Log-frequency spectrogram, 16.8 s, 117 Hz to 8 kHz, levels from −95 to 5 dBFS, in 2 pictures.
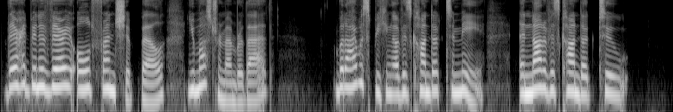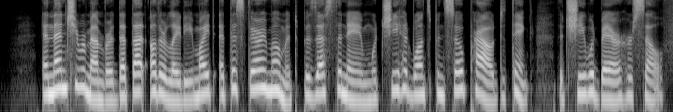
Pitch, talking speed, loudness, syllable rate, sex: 230 Hz, 205 wpm, -18 LUFS, 5.5 syllables/s, female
